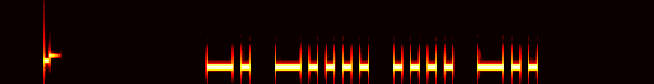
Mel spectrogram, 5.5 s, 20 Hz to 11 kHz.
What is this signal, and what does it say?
Morse code, heard as a keyed tone, about 17 wpm, 700 Hz. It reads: N6HD
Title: Easy Call Signs Repeated 2x - 17wpm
